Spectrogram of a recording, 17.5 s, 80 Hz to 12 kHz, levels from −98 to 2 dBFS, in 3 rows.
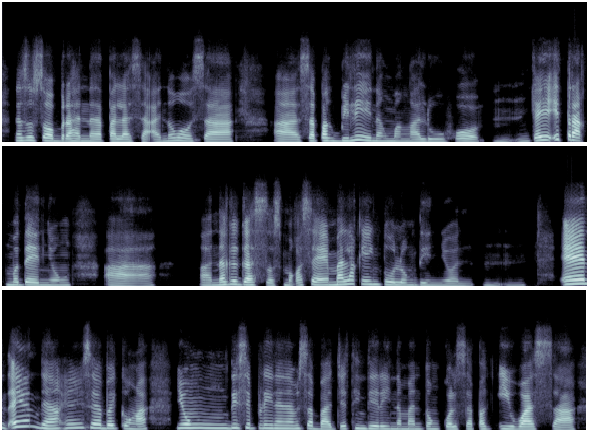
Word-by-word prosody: nasosobrahan 235 -6 +1
na 200 -1 -1
pala 195 -1 -1
sa - - -5
ano, 230 +6 -4
sa, 190 -3 +1 0.5
ah, 190 -2 +2
sa 235 +4 +1
pagbili 255 +4 0
ng 215 -2 -7
mga 195 -1 -7
luho, 200 +2 -4 0.2
mm. 185 +2 -22
Kaya 290 +3 +5
i-track 310 -7 +5
mo 240 0 -3
din 215 -3 0
yung 210 - -11 0.4
ah, 185 -1 -4 0.5
ah, 205 - -5
nagagastos 240 -4 +1
mo 200 - -7
kasi 235 +2 +1
malaking 280 +2 0
tulong 220 -4 -2
din 195 -2 -10
yun, 185 -1 -10 0.2
mm. 190 +1 -22 0.4
And, 325 +2 +10
ayun 435 +4 +4
nga, 265 0 +2
yung 320 +2 -4
sinabi 305 -5 +1
ko 255 - -4
nga 220 +2 +2 0.3
yung 305 -2 -1
disiplina 290 -3 -3
naman 265 0 -2
sa 265 -2 -1
budget, 215 +4 -2
hindi 255 -1 -1
rin 230 -1 -4
naman 215 -1 -6
tungkol 220 -1 -4
sa 220 - -6
pag-iwas 220 -1 +2 0.2
sa, 185 -1 +3
225 Hz, 160 wpm, -23 LUFS, 205-270 Hz, 0.5 s, And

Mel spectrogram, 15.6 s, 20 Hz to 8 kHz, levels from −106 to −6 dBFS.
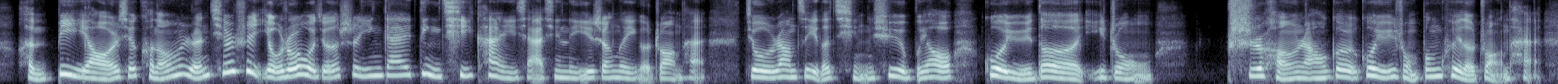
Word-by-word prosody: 很 150 -5 -3
必 260 -6 +4
要， 160 -5 +2
而 170 - +1
且 220 +4 0
可 200 -4 -4
能 195 - 0
人 220 -4 +2
其 320 +5 0
实 360 - +5
是 360 -3 +3
有 185 -5 +2
时 210 - +5
候 235 +5 +7
我 245 -7 +4
觉 185 -1 -2
得 190 - -2
是 240 +2 -5
应 230 +2 -2
该 245 +1 -3
定 255 -3 -1
期 240 +2 -1
看 220 -8 -1
一 165 - -7
下 175 - -1
心 180 +1 -5
理 175 - -4
医 180 0 -1
生 180 0 -2
的 175 -2 -3
一 155 - -6
个 - - -5
状 155 +1 -4
态。 180 +1 -6 0.4
就 190 -3 +4
让 195 +1 0
自 205 +2 -4
己 175 - 0
的 150 - -2
情 170 0 -4
绪 190 +2 0
不 170 -1 -5
要 185 -1 +1 0.3
过 230 -5 +6
于 150 -4 +1
的 165 -5 +2
一 180 +3 -8
种 165 -5 -5 0.7
失 225 0 +2
衡， 165 -7 0
然 165 -1 0
后 170 - 0
各 195 -4 +1
过 230 +6 +3
于 190 -2 +1
一 - - -1
种 190 -3 -3
崩 210 +1 -1
溃 230 -4 +2
的 130 -6 +2
状 - - -5
态。 - - -7
185 Hz, 240 characters per minute, -25 LUFS, 170-225 Hz, 0.7 s, 候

